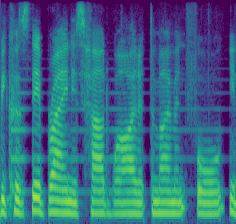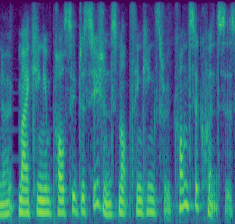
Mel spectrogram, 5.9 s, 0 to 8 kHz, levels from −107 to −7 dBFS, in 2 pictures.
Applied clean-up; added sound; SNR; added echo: neural mask model RNNoise.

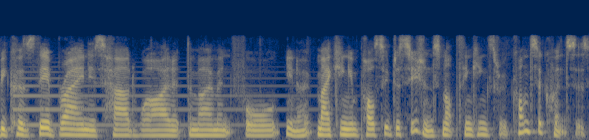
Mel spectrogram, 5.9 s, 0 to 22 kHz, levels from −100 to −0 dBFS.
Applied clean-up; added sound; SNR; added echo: none; Keyboard (musical); 19 dB; none.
